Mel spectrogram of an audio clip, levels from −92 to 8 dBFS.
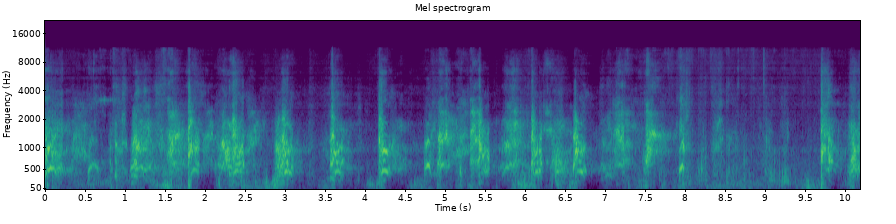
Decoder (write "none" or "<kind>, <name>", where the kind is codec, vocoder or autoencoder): codec, HILCodec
